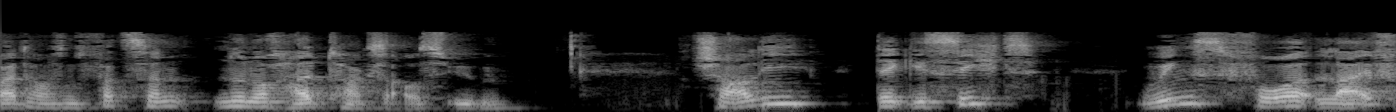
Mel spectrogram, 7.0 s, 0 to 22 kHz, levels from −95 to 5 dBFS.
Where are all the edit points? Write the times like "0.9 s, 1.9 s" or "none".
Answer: 3.4 s, 5.6 s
